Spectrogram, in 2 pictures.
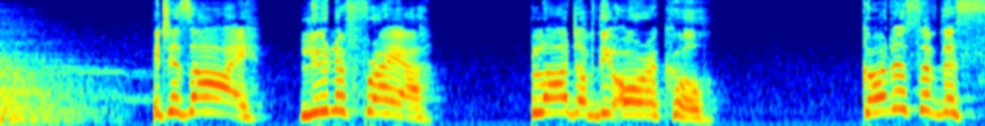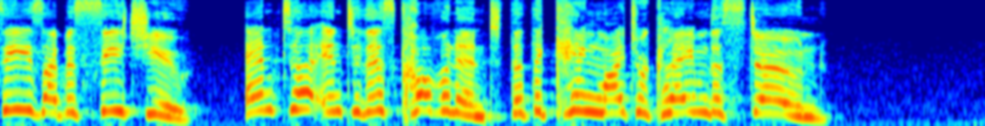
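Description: A young woman speaks solemnly and clearly, close by.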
